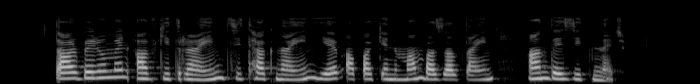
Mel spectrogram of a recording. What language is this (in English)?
Armenian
